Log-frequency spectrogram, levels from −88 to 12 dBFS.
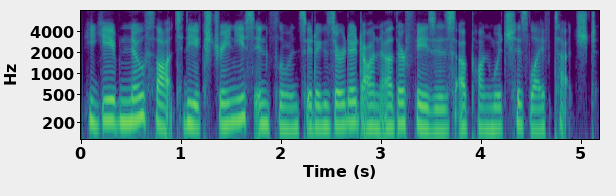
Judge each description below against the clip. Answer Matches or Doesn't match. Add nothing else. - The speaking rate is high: Matches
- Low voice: Doesn't match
